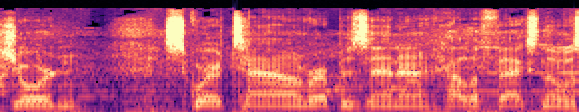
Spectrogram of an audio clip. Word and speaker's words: JRDN: mouth what's going on is jrdm pronounced jordan square town representative halifax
